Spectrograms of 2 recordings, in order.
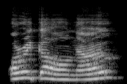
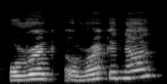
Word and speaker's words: oregano: I think most people know basil, oregano, or Americans say it different. Oregano. Is that how Americans say it? We say oregano.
